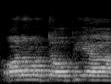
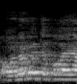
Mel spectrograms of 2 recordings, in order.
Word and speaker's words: ओनोमेटोपोइया: ओनोमेटोपोइया, इसको अलग अलग प्रोनाउंस किए करते हैं कुछ लोग, ओनोमेटोपिया, ओनोमेटोपोइया, पर करेक्ट यही है कि ओनोमेटोपोइया। तो ओनोमेटोपोइया होता क्या है, देखो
